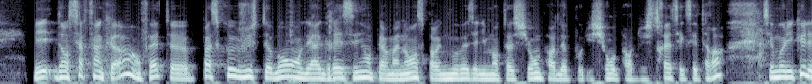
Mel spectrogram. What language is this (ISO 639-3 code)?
fra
